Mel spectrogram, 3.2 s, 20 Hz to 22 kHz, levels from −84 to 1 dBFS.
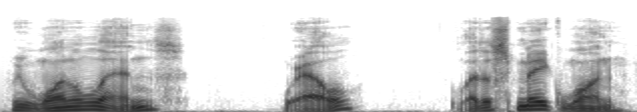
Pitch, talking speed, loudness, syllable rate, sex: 95 Hz, 170 wpm, -17 LUFS, 4.7 syllables/s, male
